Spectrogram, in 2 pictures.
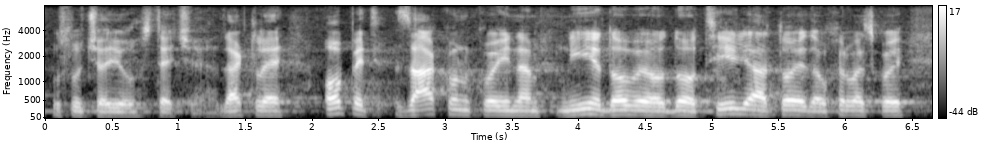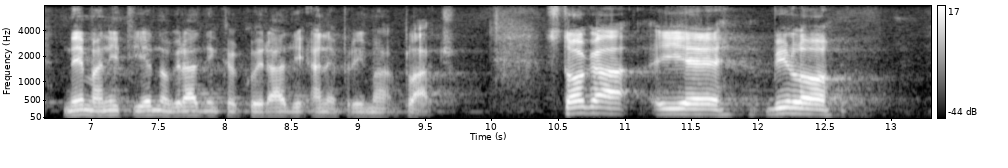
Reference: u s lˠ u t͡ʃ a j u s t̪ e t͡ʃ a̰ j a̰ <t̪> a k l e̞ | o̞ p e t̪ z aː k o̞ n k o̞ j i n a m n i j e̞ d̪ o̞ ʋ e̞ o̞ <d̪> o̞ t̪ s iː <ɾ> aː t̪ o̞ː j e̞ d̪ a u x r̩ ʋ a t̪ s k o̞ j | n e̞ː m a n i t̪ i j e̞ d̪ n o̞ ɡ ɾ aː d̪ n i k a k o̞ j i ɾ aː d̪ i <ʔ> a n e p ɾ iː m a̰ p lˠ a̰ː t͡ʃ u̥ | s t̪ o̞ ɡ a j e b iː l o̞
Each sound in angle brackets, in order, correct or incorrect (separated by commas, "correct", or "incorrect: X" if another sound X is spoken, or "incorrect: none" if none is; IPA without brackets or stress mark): incorrect: d̪, correct, incorrect: ʎ, correct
